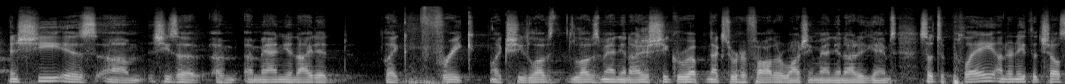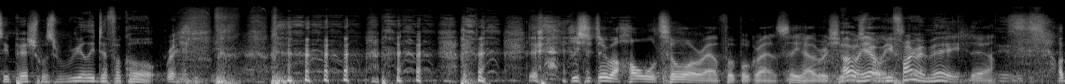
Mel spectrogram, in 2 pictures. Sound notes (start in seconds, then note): 12.6 laughs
